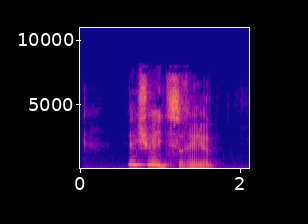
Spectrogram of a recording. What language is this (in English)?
Kabyle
